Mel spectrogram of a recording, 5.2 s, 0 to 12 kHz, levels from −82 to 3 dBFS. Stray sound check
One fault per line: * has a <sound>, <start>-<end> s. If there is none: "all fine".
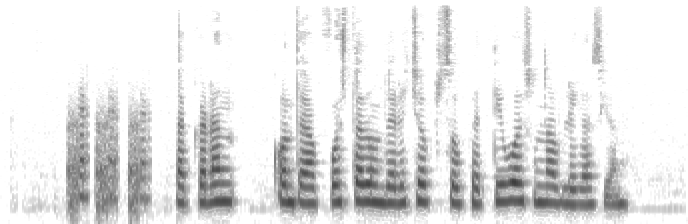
* has a laugh, 0.5-1.1 s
